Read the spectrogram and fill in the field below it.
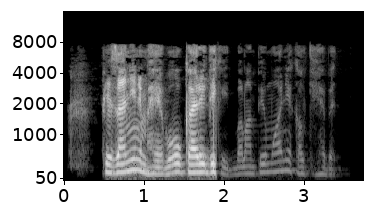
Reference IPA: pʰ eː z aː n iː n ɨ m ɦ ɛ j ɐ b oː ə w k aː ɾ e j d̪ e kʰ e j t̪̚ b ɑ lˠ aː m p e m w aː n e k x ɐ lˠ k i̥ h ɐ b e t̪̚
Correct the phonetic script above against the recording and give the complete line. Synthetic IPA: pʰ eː z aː n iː n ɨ m ɦ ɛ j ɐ b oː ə w k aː ɾ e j d̪ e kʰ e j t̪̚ b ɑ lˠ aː m p e m w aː n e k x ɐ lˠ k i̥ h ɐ b e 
